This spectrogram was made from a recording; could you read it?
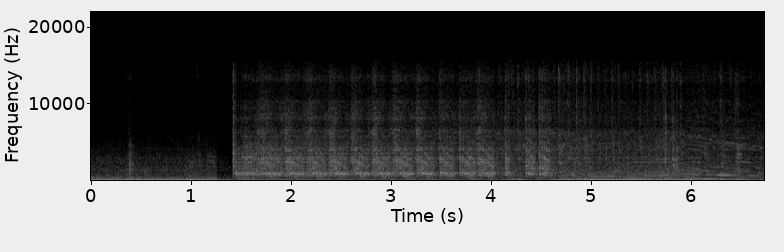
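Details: Dead Terex carry deck crane, bought as a non-runner, being started on ether: rhythmic cranking churn, then a short burst where it catches and picks up before fading back; fires briefly but won't keep running.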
